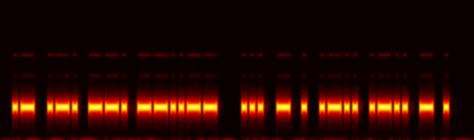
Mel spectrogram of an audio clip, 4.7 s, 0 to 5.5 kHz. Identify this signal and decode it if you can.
Morse code, heard as a keyed tone, about 29 wpm, 630 Hz. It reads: ARG, STELLTE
